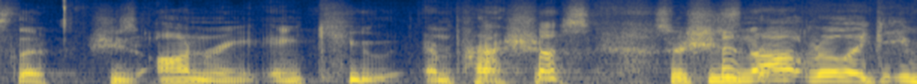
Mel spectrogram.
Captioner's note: laughs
